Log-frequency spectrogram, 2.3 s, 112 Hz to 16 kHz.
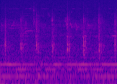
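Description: Horse wagons in the 18th-century city-builder game Ostriv: a quiet, steady run of hoof clip-clops, about two beats per second, over a constant low hum, with no talk.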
